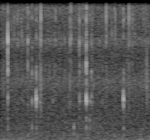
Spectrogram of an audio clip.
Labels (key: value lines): label: ambient
recorder: HydroMoth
